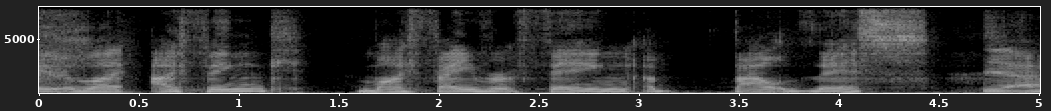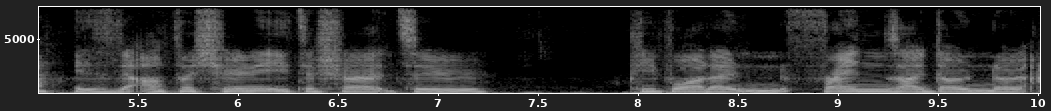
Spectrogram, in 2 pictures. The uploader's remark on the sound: APOLOGIES FOR THE AUDIO QUALITY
